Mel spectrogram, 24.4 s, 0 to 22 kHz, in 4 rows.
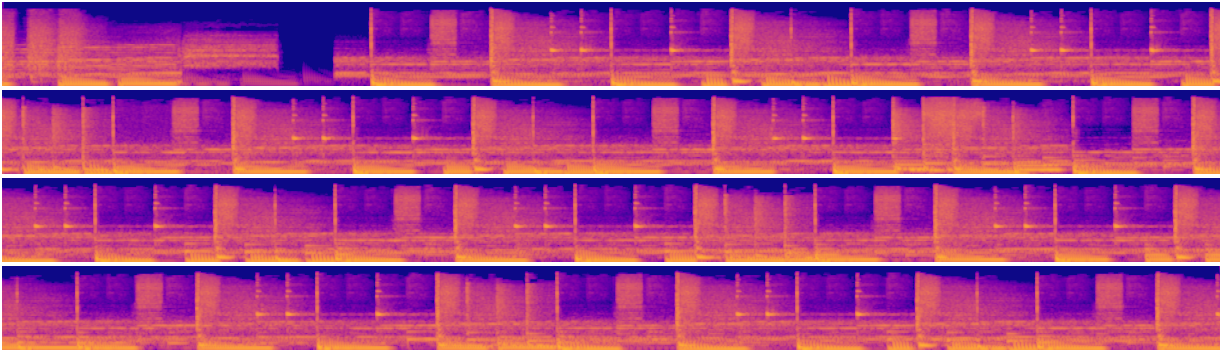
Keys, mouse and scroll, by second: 3.4 ctrl+d, 12.2 shift+click, 13.4 ctrl+g, 15.3-15.7 scroll down 3, 15.7 scroll up 1, 15.8-19.8 scroll down 1.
